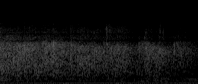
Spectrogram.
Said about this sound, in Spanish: Oh, dale fuerte las palmas al Señor. Dale fuerte las palmas al Señor.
